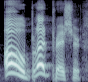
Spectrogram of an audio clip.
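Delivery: high, loud, bright mock surprise on "Oh"; excited exclamation. Telling a proud patient about her blood pressure, playfully excited. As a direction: burst out with playful glee. Acting out her own cheeky reply.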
